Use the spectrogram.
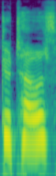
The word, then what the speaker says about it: Goutos: These days, I'm going by, and it is pronounced Goutos, but I'm going to go ahead and forgive you.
